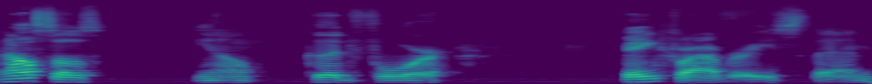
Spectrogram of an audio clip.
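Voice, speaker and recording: The voice has vocal fry and moves at a fairly slow pace. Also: man. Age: old. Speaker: plastic surgeon. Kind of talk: tutorial. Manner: loud.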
